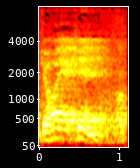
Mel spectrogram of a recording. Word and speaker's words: Jehoiachin: Mine says Jehoiachin. Jehoiakim? Chin. Chin. Chin. Well, the CH is pronounced like a K. Jehoiakim.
